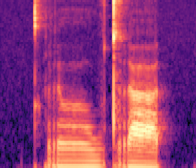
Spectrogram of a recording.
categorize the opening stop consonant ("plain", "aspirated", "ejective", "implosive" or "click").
aspirated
